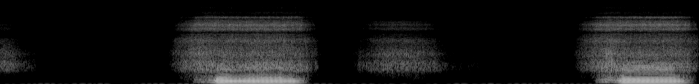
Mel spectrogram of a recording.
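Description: Loud low rattling snores on two breaths, with a quieter breath between, in a quiet room; ordinary snoring.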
